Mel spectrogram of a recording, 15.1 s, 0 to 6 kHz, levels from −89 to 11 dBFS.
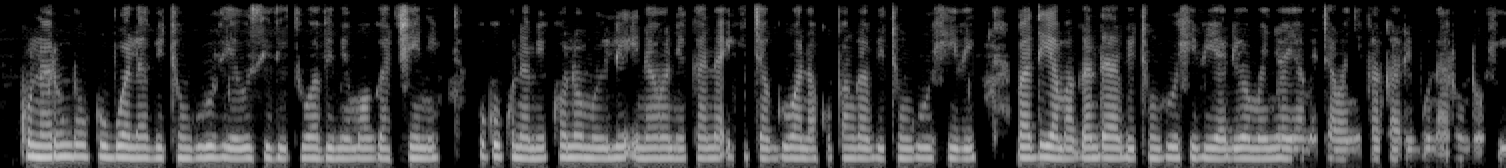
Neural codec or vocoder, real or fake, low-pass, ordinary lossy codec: vocoder, 24 kHz, 100 mel bands, Vocos; fake; 5.4 kHz; Opus, 64 kbps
